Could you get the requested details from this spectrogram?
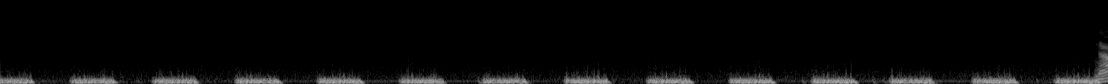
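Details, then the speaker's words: Regular, even-loudness murmur about 73 a minute filling systole with flat, constant amplitude, synchronous with the pulse and obscuring both heart sounds, second sound perhaps just audible; pansystolic murmur of mitral regurgitation, from a cardiac auscultation teaching programme. "The murmur is pansytolic. It is obscuring both heart sounds."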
